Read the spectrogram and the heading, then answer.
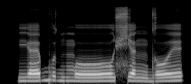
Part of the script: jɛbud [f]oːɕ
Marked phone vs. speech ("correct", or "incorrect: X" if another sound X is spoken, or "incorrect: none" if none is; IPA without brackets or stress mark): incorrect: m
